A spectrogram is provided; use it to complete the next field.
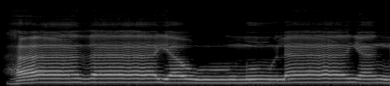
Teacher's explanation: طا کو موٹا کر کے پڑھنا ہے کیونکہ طا موٹے حروف میں سے ہے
